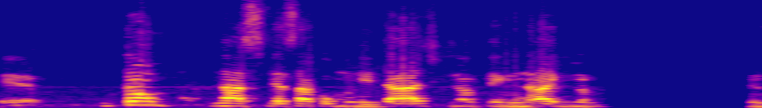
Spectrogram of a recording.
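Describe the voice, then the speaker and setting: A man speaks with a Haitian accent in a bright, sharp tone. His pace is moderate and his pitch varies in an ordinary way. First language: Haitian Creole or French (speaking Portuguese). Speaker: humanitarian volunteer. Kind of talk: testimony.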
